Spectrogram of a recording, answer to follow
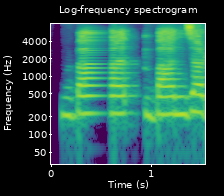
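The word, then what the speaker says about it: Vajra: or is it Bazar Guru? I'm wondering if I'm saying it right. Banzar Guru. Banzar Guru.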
